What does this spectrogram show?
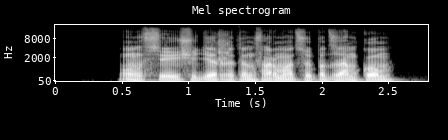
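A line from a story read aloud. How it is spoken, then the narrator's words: Snorting. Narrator (Russian): Аманда фыркнула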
